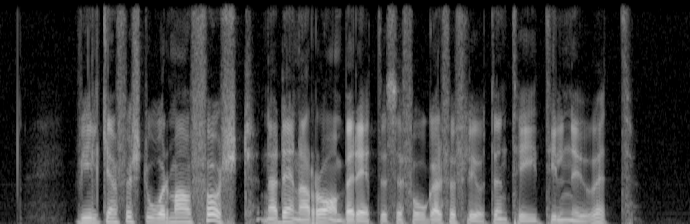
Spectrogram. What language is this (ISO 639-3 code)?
swe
